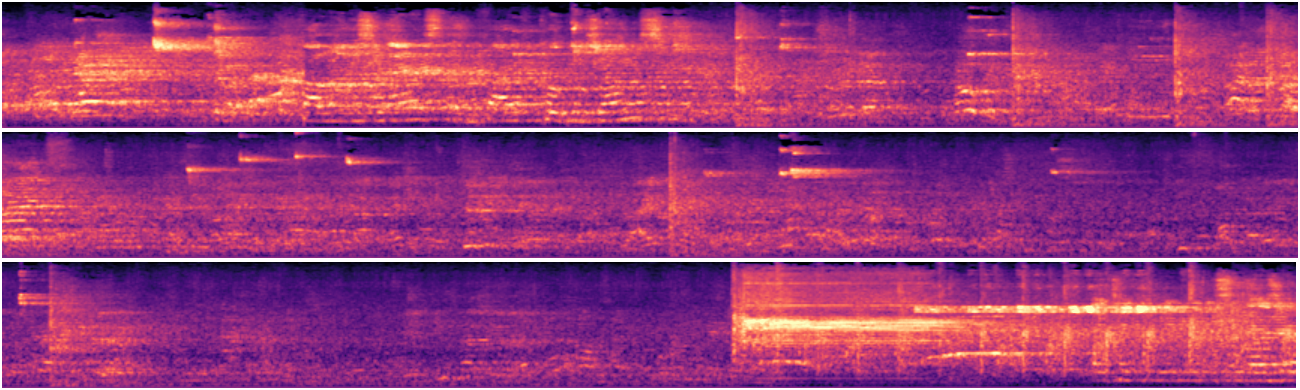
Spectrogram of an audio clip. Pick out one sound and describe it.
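A crowd of spectators murmurs in an echoing gym.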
